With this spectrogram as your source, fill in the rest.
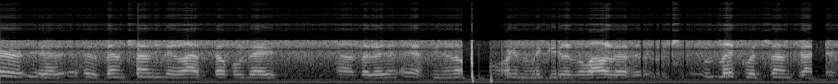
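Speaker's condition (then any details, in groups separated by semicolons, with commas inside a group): Parkinson's; left side affected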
